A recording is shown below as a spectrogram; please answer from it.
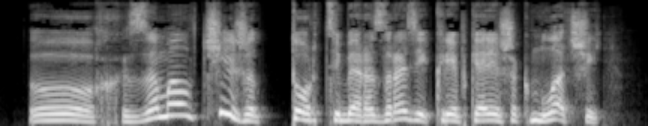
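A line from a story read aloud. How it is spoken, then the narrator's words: Roared. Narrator (Russian): взревел плевака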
